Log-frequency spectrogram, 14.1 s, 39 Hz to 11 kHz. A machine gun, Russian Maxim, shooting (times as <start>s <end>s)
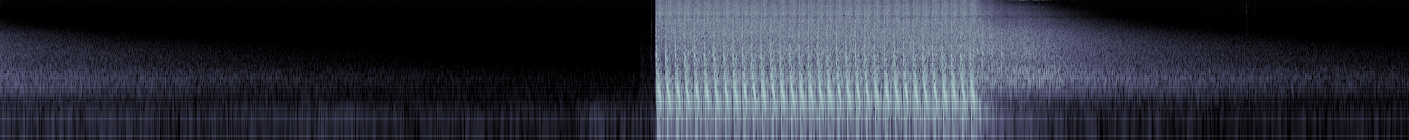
6.6s 11.0s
